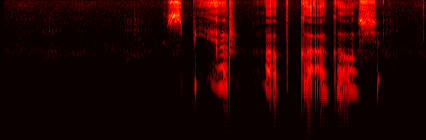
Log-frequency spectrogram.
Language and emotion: Russian, sad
